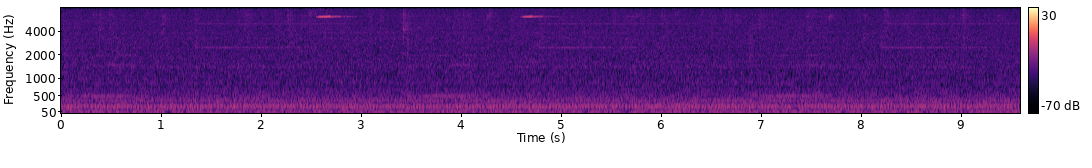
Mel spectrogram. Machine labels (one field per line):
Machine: slide rail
